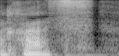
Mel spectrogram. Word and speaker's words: Hus: es A, y claro, en español sería Us, pero se pronuncia Huss.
